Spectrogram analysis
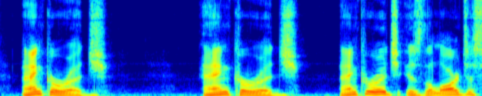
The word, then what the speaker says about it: Anchorage: will represent the sound anchorage anchorage anchorage is the largest city in the state of alaska ang core age three syllables first syllable ang two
